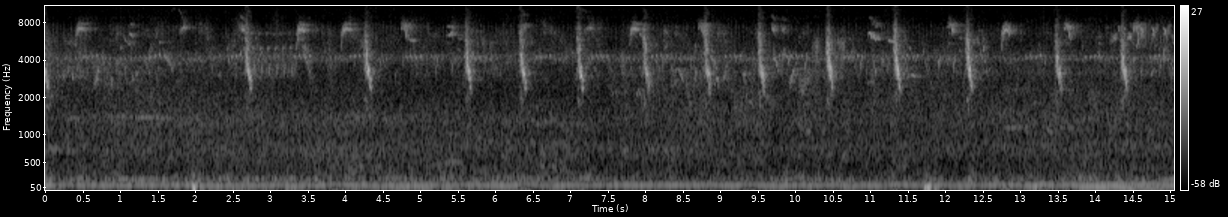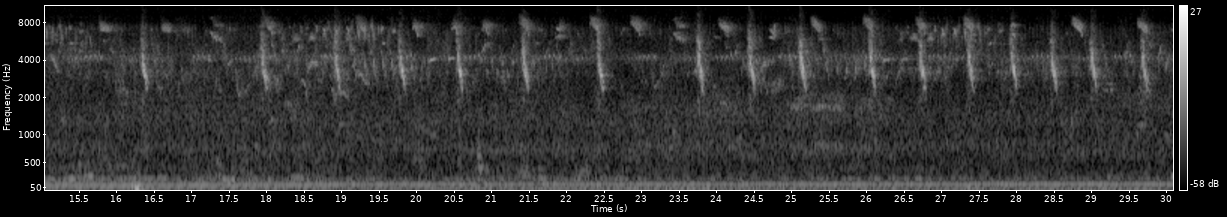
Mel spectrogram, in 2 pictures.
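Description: A bird repeating a short, sharp call that sweeps down in pitch, about once every three-quarters of a second, over faint twittering from other birds. A low steady hum lies beneath.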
